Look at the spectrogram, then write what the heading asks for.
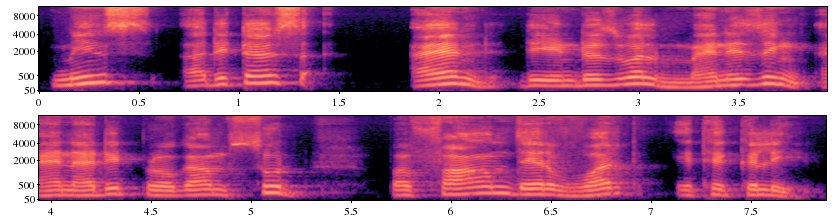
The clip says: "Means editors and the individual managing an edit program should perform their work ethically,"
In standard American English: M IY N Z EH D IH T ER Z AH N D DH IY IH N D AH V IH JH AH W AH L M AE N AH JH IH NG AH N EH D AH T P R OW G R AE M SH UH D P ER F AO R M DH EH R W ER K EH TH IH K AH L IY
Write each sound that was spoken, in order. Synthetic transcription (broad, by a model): M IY N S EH D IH T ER S AH N D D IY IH N D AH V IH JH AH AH L M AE N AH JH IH NG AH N EH D AH T P R OW G R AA M S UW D P ER F AO R M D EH R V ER K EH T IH K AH L IY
